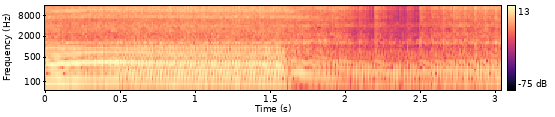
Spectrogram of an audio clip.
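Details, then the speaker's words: Stihl FS46 string trimmer that won't rev up on throttle, warm day around 85°F: a high buzzing rev climbs, then drops to a burbling run, running a little fat on top; the carb needs adjusting (top, idle, probably low too). "I'll have to set the idle, have to adjust the carb. It's a little fat on the top."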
